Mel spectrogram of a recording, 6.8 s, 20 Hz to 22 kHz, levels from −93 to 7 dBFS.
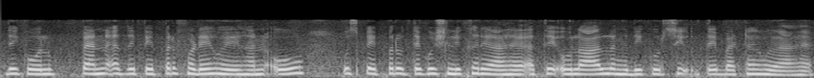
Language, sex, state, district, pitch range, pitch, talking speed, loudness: Punjabi, female, Punjab, Kapurthala, 225-250 Hz, 240 Hz, 230 wpm, -12 LUFS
